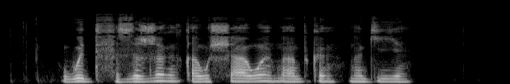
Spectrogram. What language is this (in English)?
Kabardian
